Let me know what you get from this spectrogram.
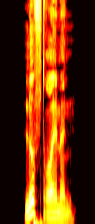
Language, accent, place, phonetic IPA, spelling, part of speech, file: German, Germany, Berlin, [ˈlʊftˌʁɔɪ̯mən], Lufträumen, noun, De-Lufträumen.ogg
- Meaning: dative plural of Luftraum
